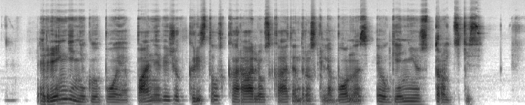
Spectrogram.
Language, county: Lithuanian, Klaipėda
